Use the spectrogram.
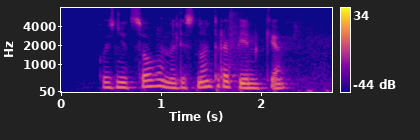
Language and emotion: Russian, neutral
